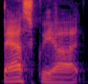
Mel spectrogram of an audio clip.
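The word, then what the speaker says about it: Basquiat: He hung out with Basuat.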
